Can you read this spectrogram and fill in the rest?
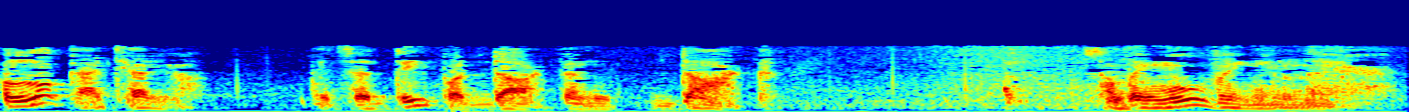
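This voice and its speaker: Casting: obsessive, commanding doctor for vintage radio horror; raised gravelly voice, dull hissy broadcast sound. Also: male voice, low-pitched, wildly swooping pitch, a little slow, full character voice. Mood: obsessed, insistent. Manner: urgent, commanding, melodramatic. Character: obsessively curious male doctor, headstrong, turning terrified. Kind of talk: 1930s radio horror acting. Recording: noisy, dull 1930s radio recording.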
